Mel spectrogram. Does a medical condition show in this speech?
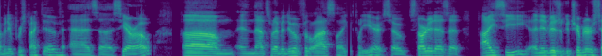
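No.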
